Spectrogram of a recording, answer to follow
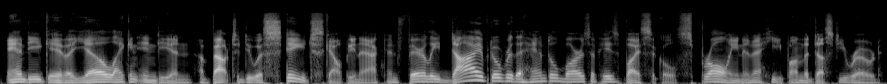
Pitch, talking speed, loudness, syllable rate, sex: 105 Hz, 210 wpm, -23 LUFS, 5.2 syllables/s, male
